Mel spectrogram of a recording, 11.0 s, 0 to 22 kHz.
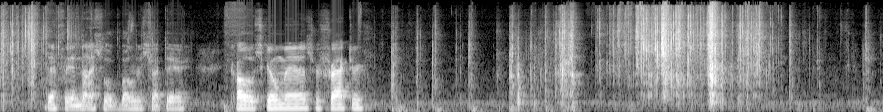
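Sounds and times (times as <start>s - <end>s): foil wrapper crinkling: 0.0s - 2.4s, 6.4s - 11.0s.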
